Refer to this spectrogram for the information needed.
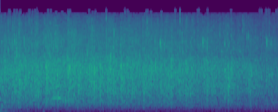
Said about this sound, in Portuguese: Pode aplaudir o Senhor.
